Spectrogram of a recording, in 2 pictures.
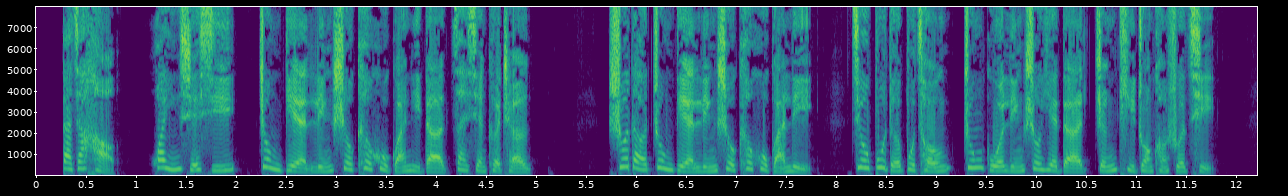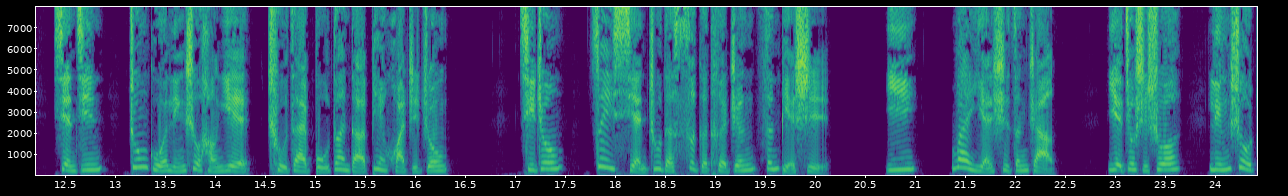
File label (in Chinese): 课件, 国语女声配音, 年轻广告; 重点零售客户的管理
